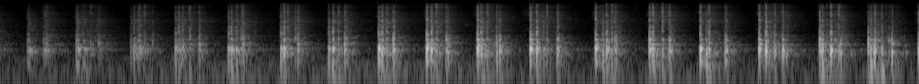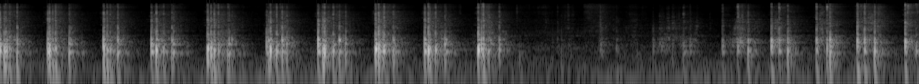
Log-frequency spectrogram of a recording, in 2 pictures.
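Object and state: Plastic dish soap bottle.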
